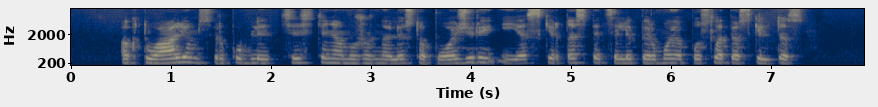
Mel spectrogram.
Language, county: Lithuanian, Vilnius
